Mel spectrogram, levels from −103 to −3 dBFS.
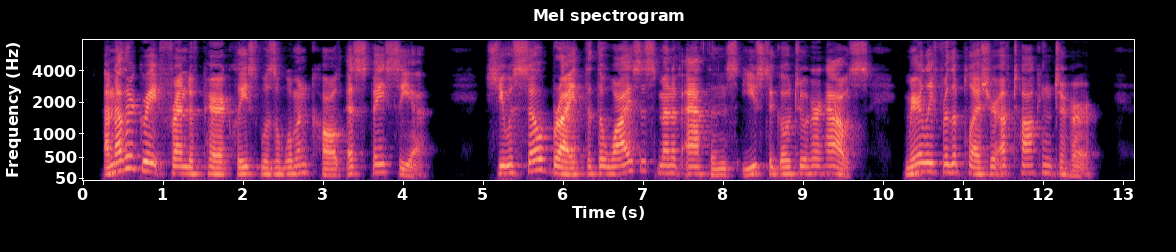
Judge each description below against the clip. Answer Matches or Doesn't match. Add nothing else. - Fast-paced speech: Doesn't match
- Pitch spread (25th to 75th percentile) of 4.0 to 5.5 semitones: Doesn't match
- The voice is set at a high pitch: Doesn't match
